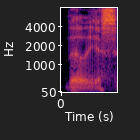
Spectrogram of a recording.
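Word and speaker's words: Lilleaas: Oh wait, Inga Ipsdotter Lilias. Lilius, yes.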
